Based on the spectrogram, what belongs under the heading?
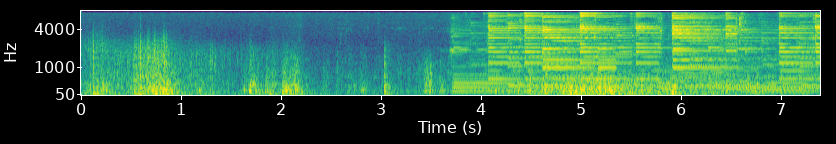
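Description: A deep, rolling rumble of thunder with steady rain hiss fills the first few seconds, then guitar-driven music comes in and plays over the lingering storm noise.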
